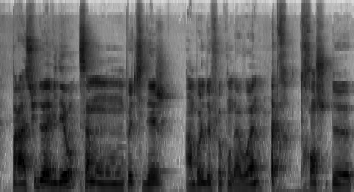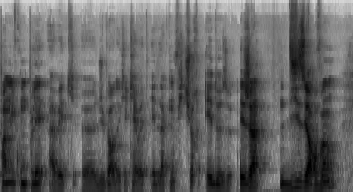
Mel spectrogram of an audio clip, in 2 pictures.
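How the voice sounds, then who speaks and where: A man's medium-pitched voice at a moderate pace, with hardly any pauses, fairly even intonation and noticeable background noise. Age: 20s. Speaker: aspiring triathlete vlogger. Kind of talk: vlog. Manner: casual.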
